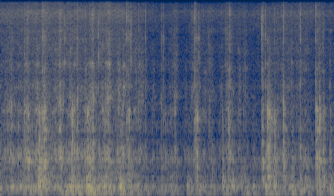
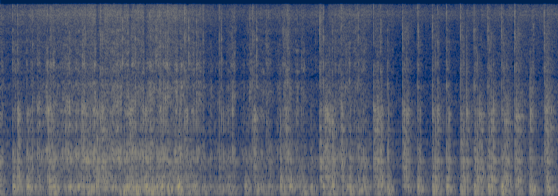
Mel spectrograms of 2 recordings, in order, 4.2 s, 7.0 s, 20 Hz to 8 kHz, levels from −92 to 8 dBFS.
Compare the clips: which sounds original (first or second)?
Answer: second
